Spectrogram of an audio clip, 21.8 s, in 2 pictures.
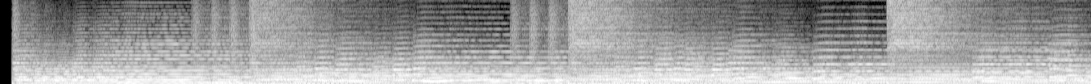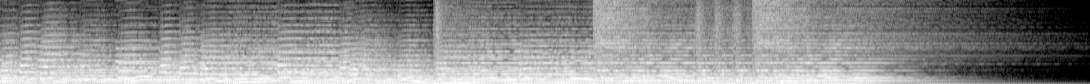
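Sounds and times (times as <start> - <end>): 
fanfare: 0.1 - 20.8.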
